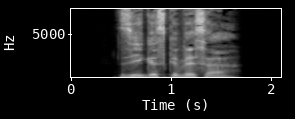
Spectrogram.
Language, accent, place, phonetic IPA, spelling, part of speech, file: German, Germany, Berlin, [ˈziːɡəsɡəˌvɪsɐ], siegesgewisser, adjective, De-siegesgewisser.ogg
- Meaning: 1. comparative degree of siegesgewiss 2. inflection of siegesgewiss: strong/mixed nominative masculine singular 3. inflection of siegesgewiss: strong genitive/dative feminine singular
